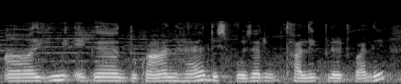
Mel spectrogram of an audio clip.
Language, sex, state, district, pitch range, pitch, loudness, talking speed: Hindi, female, Punjab, Kapurthala, 150-170 Hz, 160 Hz, -15 LUFS, 120 wpm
